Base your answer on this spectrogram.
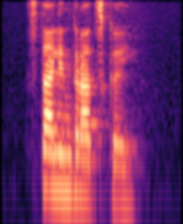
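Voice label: "сталинградскӧй", Komi-Zyrian, female; audio dict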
